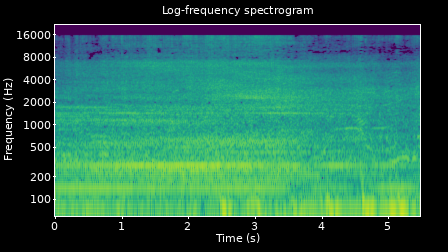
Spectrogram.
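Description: The engine of a drivable art-car sculpture running with a steady hum, with uneven low rumbles in the second half.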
